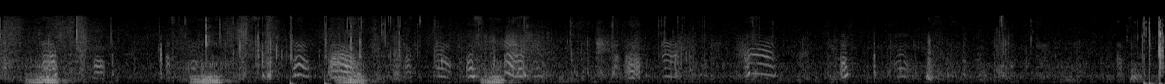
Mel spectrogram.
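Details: Central Asian Shepherd Dog puppies whimpering and yelping in a busy stream of short, curved squeals over soft grunts and scuffling noise.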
